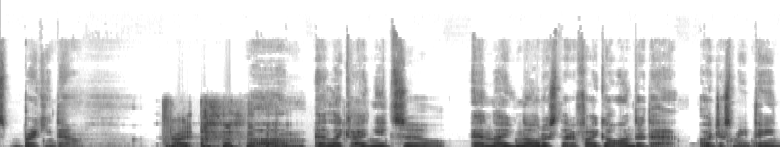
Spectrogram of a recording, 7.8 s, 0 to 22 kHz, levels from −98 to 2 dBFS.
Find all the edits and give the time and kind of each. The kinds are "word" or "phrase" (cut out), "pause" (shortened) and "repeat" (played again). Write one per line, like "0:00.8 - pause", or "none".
none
